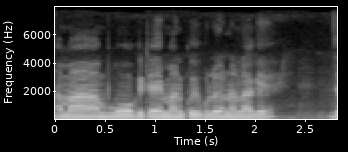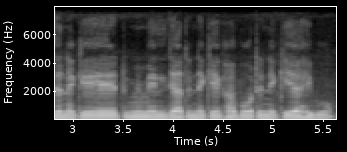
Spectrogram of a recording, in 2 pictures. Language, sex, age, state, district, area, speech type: Assamese, female, 30-45, Assam, Golaghat, rural, spontaneous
